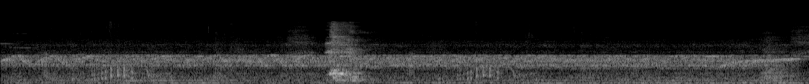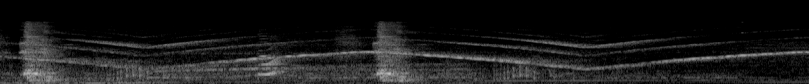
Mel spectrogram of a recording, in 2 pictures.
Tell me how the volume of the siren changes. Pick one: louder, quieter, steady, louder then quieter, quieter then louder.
steady.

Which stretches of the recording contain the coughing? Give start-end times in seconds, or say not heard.
2.9-3.8, 7.9-8.8, 11.4-12.3.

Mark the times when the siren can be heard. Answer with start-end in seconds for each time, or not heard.
0.0-16.1.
